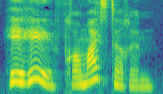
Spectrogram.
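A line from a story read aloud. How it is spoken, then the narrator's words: Called out. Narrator (German): rief er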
